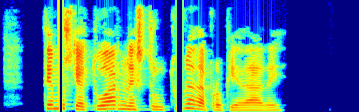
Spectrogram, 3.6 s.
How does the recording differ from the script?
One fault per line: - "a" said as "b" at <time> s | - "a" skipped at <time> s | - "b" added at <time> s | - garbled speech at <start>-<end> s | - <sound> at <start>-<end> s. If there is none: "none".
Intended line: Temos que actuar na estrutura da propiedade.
- dropout at 0.6-0.6 s
- dropout at 1.8-1.8 s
